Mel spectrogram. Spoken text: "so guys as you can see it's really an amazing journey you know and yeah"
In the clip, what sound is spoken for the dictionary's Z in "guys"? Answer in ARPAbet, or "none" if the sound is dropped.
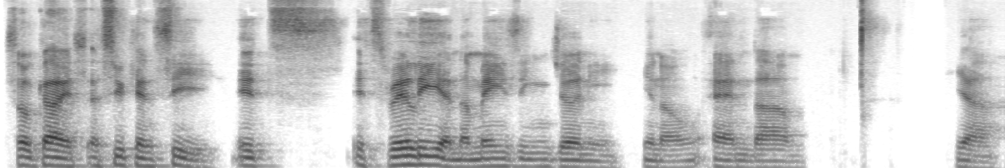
S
